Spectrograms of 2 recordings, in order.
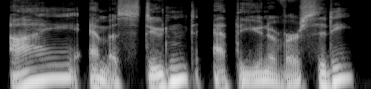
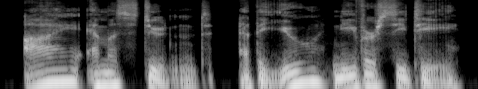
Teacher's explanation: They make a statement, but their voice goes up at the end like it's a question. · The voice drops at the end like a hammer. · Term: uptalk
